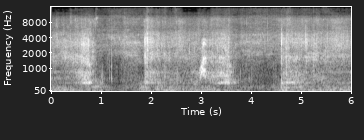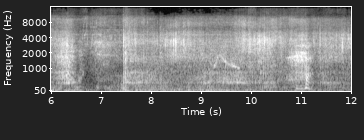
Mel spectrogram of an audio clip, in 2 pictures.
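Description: Mountain bike ridden through a dirt-jump line, heard from a helmet-mounted camera: wind buffeting the microphone and tyres rolling over dirt, with several sharp knocks spread through the run.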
